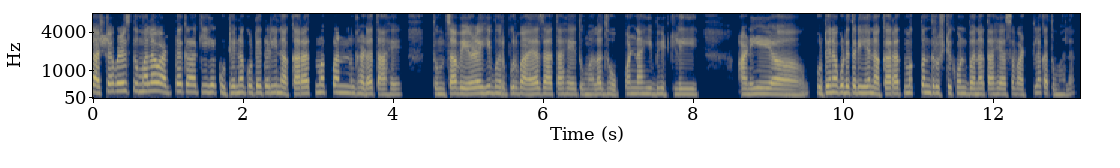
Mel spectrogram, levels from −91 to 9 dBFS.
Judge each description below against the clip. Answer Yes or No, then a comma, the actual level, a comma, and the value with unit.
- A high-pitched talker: Yes, high, 205 Hz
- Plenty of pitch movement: No, average, 3.7 semitones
